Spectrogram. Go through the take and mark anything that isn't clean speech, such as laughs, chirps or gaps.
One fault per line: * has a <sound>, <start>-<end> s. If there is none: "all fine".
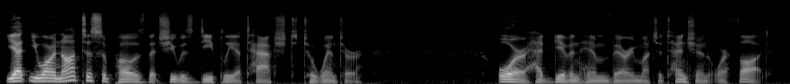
all fine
